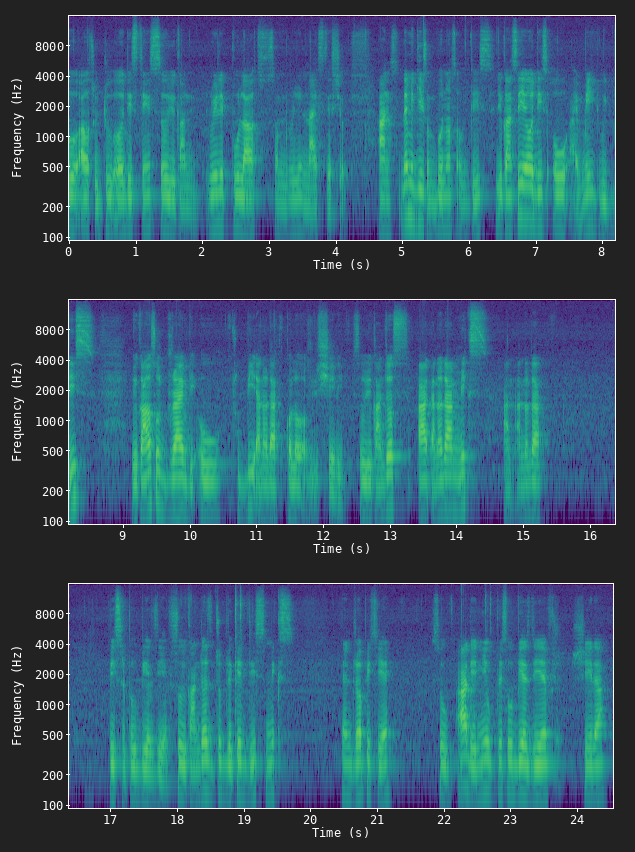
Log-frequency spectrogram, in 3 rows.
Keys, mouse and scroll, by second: 1.1-1.5 scroll down 7, 2.2-13.8 middle drag, 13.8 click, 14.8-16.7 drag, 17.2-17.6 scroll up 4, 18.0 click, 19.2 shift+d, 21.2 click, 22.1-22.9 shift+middle drag, 22.9 shift+a.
